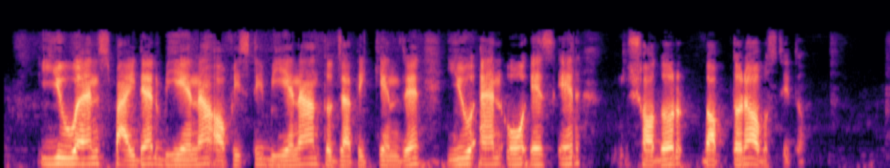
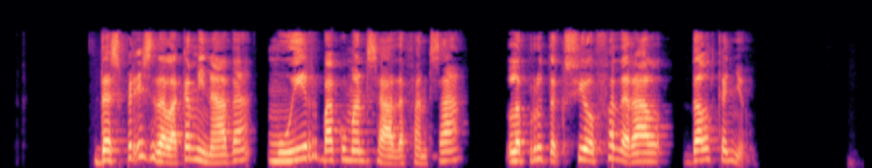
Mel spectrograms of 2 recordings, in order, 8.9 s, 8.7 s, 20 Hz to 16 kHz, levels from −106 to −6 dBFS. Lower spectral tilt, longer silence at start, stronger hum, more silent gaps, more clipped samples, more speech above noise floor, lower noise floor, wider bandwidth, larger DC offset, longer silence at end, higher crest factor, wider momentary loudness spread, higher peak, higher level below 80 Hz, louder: first, -4.5 dB/octave vs -3 dB/octave; second, 0.4 s vs 0.95 s; neither; second, none vs 2.57-2.67 s, 4.69-5.05 s, 6.73-6.83 s; neither; second, 48 dB vs over 72 dB; second, -67 dBFS vs under -90 dBFS; about the same, 8 kHz vs 8.4 kHz; neither; second, 0.9 s vs 1.3 s; about the same, 18 dB vs 18 dB; first, 14 LU vs 11 LU; about the same, -2 dBFS vs -2 dBFS; first, -52 dBFS vs -64 dBFS; about the same, -18 LUFS vs -18 LUFS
